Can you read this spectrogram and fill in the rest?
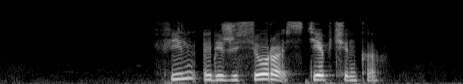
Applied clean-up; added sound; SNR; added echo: neural mask model Resemble Enhance denoiser.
